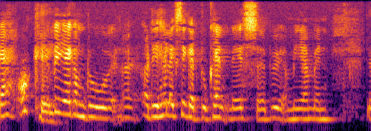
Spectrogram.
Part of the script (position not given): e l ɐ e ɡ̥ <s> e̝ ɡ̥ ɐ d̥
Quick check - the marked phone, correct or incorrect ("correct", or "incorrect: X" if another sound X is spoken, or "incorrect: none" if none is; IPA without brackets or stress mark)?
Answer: correct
